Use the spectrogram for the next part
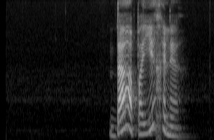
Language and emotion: Russian, positive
